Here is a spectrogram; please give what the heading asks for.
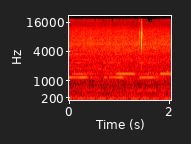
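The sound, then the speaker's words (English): Reversing beeps from a tracked paving machine with tank treads, two drive wheels and six idlers backing up along a street: a steady, high electronic tone repeating in regular pulses over a continuous low engine rumble. “So now they're going to back up. They're going to back the paving machine up.”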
